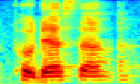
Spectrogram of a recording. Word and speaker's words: Podesta: know got all those John podesta I think it's how you say his name it's p o d e ta I think esta yeah that's right and um my dog's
